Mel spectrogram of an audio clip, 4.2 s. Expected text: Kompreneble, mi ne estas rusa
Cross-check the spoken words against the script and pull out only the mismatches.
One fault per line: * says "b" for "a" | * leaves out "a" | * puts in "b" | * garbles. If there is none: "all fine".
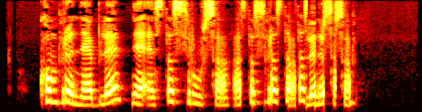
* leaves out "mi"
* garbles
